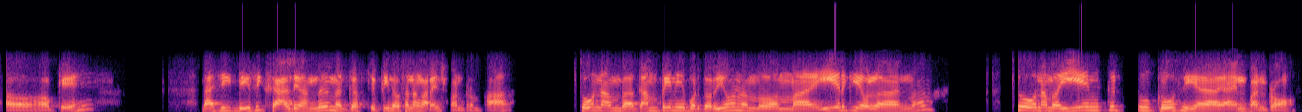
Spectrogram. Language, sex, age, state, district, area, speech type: Tamil, male, 30-45, Tamil Nadu, Ariyalur, rural, conversation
